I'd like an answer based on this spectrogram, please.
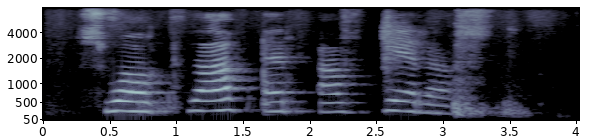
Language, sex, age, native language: Icelandic, male, 9, Polish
